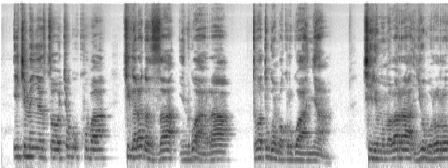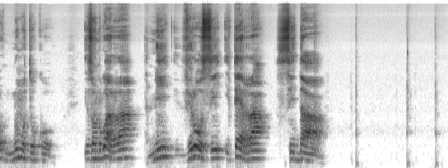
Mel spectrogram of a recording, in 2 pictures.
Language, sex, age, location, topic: Kinyarwanda, male, 25-35, Huye, health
